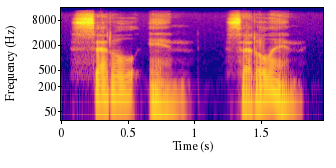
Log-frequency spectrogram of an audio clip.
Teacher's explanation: The double t in settle sounds like a soft duh in American English or a crisp tu in British English. But the important part is the link.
